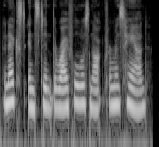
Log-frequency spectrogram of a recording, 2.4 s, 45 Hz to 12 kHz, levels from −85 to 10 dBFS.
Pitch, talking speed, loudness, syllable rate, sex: 215 Hz, 250 wpm, -17 LUFS, 6.0 syllables/s, female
